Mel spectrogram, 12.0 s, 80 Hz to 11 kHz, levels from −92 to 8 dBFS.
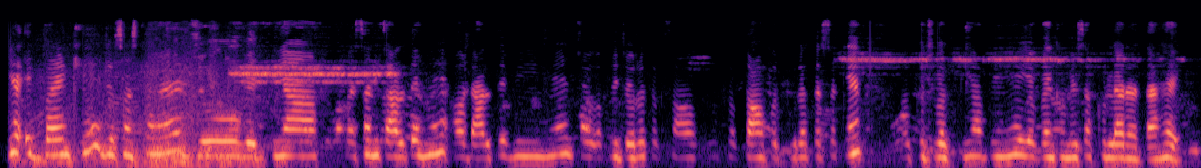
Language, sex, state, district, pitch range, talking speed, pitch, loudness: Hindi, female, Chhattisgarh, Sarguja, 230-265 Hz, 135 wpm, 245 Hz, -19 LUFS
